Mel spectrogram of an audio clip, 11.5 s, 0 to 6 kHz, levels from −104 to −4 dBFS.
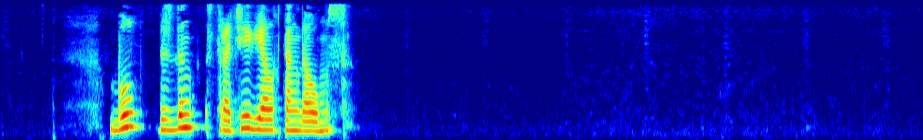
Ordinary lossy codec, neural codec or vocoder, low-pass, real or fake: MP3, 32 kbps; none; 5.4 kHz; real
